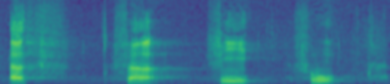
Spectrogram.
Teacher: طبعا إذا أردتم أن تعلموا مخرج حرف معين يعني ائتوا بهذا الحرف وانطقوه ساكنا، انطقوا الفاء ساكنة، أف. لاحظوا كيف أن أطراف الثنايا العليا قد قرعت باطن الشفة السفلى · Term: حرف الفاء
